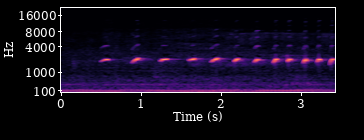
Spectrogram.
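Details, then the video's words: White-rumped shama in the morning, singing to rouse fighting spirit: a single sharp whistled note repeated about three times a second, speeding up slightly, with low background hum. "OCEHAN MURAI BATU PASTOL AGAR MENAIKAN EMOAI DIPAGI HARI, MENAIKAN FIGHTER BURUNG MURAI"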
